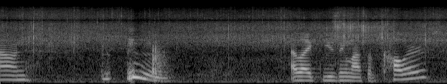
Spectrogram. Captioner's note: clears throat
